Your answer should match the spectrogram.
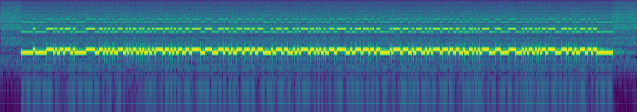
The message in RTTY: TRASFERITO A MACERATA VENNE PROMOSSO AL

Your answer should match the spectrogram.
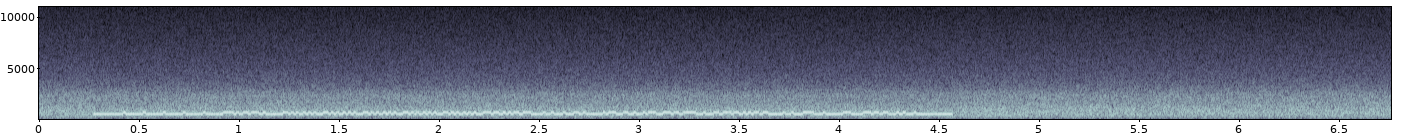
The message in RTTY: RYRYRYRYRY SM7ZPZ TU SV9M CQ

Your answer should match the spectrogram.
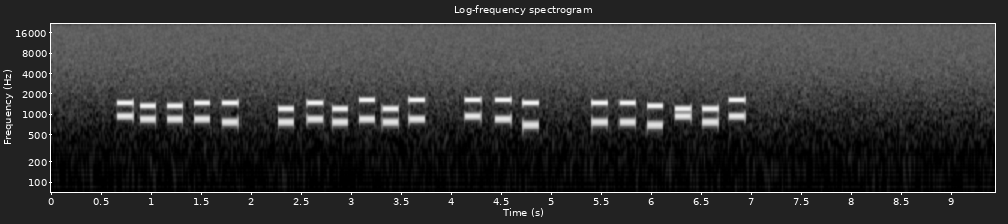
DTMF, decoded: #8896 494C4C DC3 662*4D

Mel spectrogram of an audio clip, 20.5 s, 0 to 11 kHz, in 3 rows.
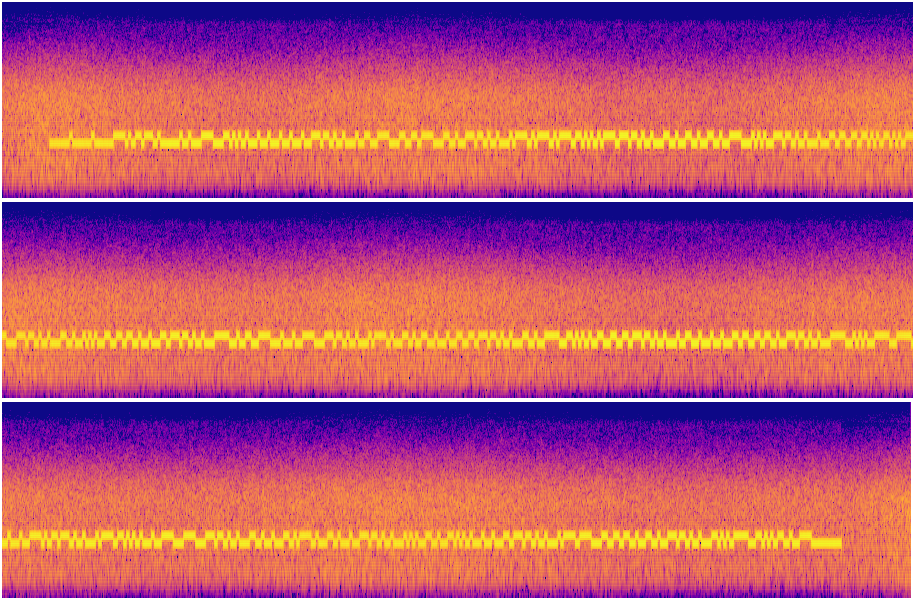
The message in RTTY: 94111 29890 33343 00096 78449 06807 52919 37218 05428 21780 56551 34199 07371 60417 39800 45409

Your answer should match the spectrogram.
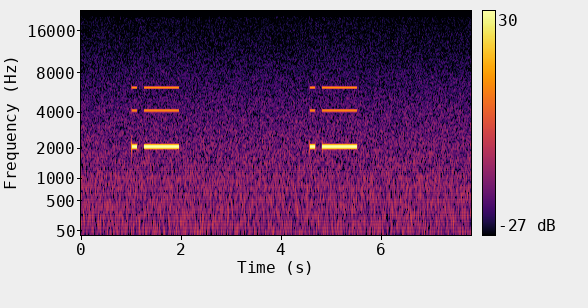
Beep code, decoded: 1 short, 1 long

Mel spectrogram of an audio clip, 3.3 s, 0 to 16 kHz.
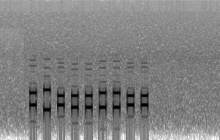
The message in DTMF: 837445577

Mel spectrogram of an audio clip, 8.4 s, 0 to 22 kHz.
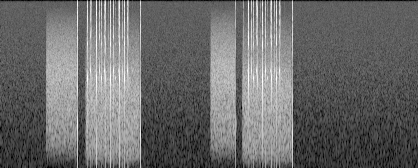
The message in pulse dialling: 0 9

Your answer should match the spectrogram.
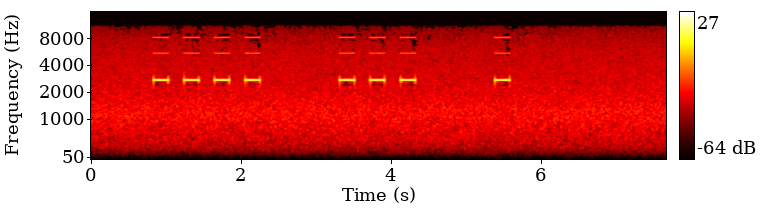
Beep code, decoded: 4-3-1

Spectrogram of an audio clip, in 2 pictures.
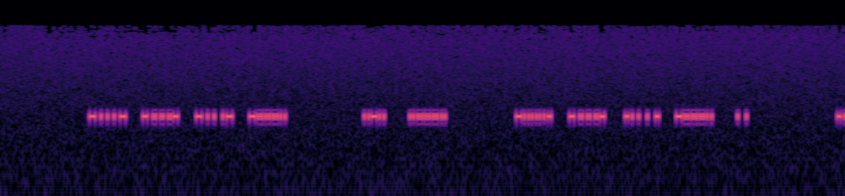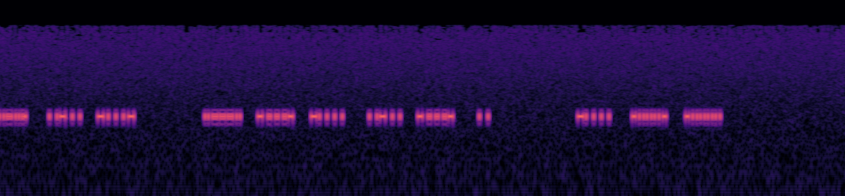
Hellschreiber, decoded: NAME IS DAVE, QTH SALTA, LOC

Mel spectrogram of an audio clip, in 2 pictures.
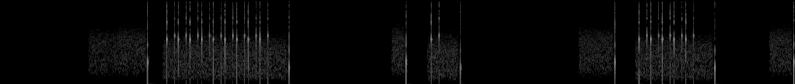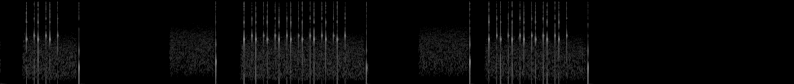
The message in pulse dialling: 9 1 5 3 9 7

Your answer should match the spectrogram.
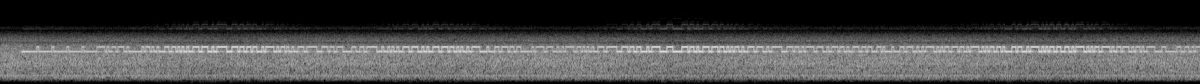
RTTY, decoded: DURANT LEDAT MITJANA FOU VENERAT COM A SANT EN ALGUNES ESGLESIES …

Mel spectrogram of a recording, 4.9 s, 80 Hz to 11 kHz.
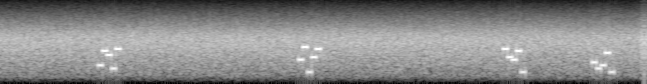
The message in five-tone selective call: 17508 39948 84377 20166

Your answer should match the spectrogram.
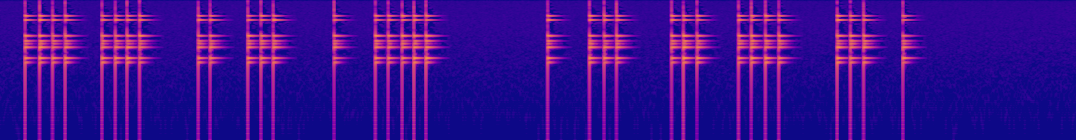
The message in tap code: THE COL

